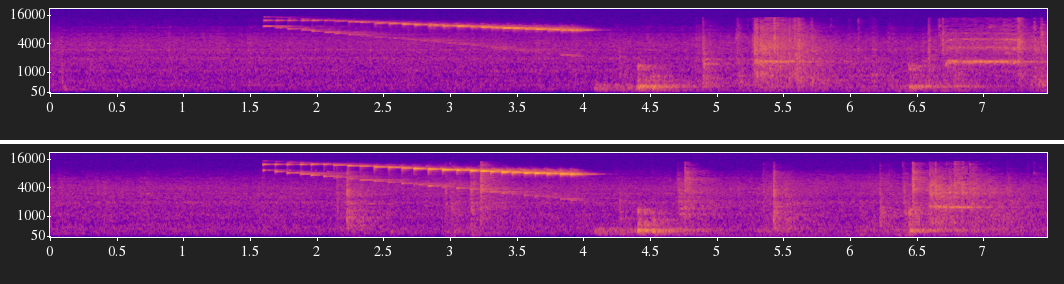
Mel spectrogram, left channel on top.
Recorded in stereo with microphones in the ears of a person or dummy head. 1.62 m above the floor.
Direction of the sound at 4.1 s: 5° left (ahead or behind).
